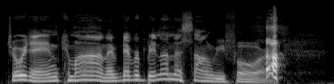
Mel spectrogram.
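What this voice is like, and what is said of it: Kylie Jenner impression. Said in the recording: “Is that your Kylie Jenner impression?”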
